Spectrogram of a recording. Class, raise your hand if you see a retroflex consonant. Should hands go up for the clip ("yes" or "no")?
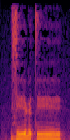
yes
